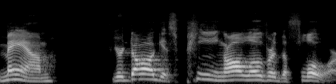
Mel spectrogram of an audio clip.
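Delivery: acted, rather harsh tone. Telling a story, quoting a young cashier to an elderly woman, imitating a harsh voice. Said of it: "in a rather harsh voice".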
